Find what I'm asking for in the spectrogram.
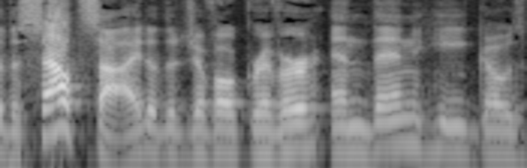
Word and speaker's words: Jabbok: or Jabbok, though the B is pronounced like a V in the Hebrew, Jabbok.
